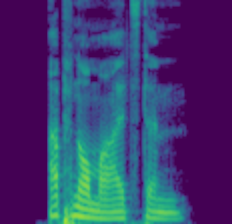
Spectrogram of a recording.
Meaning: strong dative masculine/neuter singular superlative degree of abnormal
- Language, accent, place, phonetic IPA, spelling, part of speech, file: German, Germany, Berlin, [ˈapnɔʁmaːlstəm], abnormalstem, adjective, De-abnormalstem.ogg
